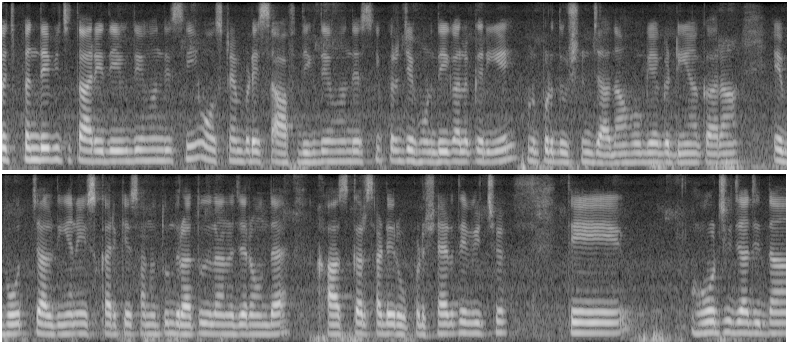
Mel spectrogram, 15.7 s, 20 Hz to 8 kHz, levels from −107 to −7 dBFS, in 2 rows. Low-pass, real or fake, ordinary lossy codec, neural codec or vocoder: none; real; none; none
